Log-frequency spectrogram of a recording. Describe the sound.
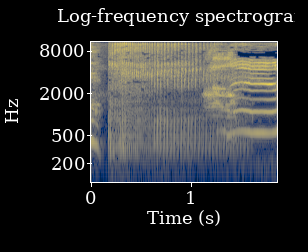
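A wet, buzzy raspberry blown with the lips, a fluttering rattle lasting about a second, followed by a brief rising vocal sound.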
